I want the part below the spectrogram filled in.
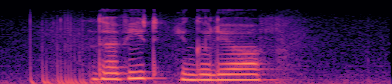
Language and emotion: Russian, sad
